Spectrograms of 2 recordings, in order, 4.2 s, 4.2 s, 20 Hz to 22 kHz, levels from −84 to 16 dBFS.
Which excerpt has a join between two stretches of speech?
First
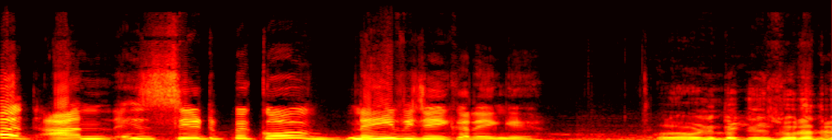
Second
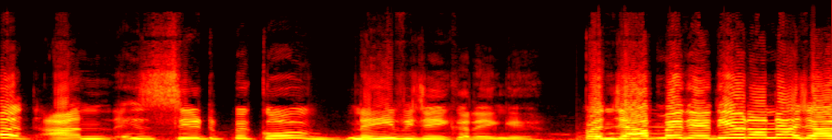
second; 1 cut; at 2.8 s

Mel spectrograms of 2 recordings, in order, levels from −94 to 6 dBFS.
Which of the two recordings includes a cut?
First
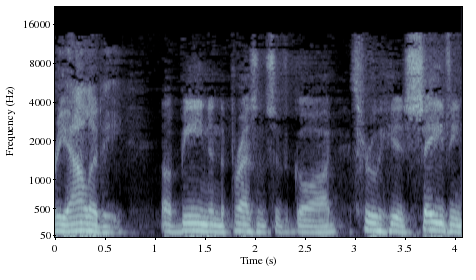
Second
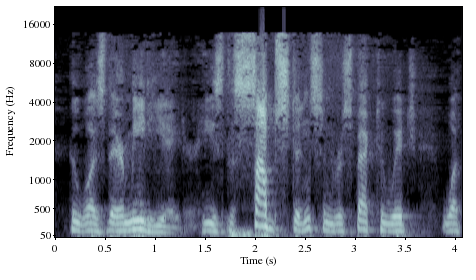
first; 1 cut; at 2.9 s

